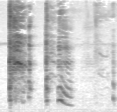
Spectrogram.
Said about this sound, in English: Yes, cough.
